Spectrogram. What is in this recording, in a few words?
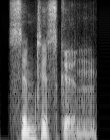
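"scintiscan", British English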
